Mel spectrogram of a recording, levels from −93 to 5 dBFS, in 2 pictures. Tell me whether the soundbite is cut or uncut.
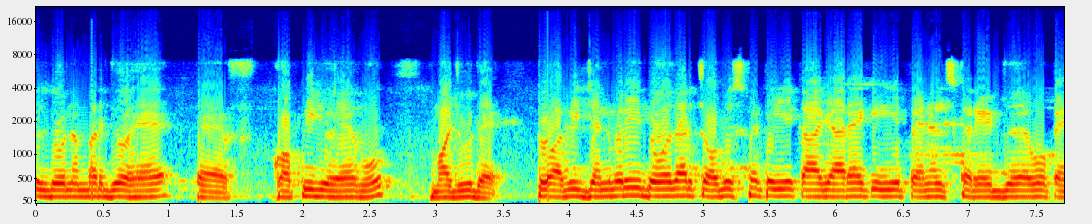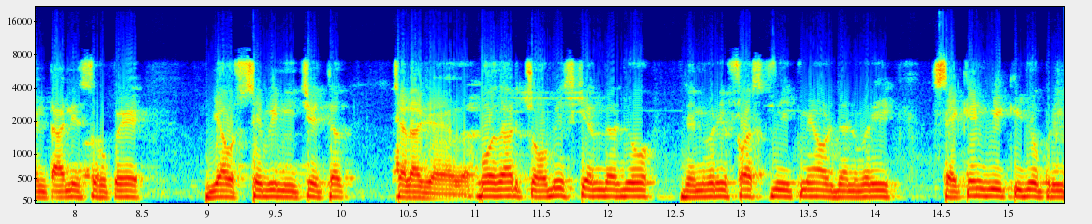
cut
